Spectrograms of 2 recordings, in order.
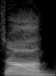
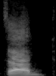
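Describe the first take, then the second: First: চাঁদ with a nasal vowel, a bit louder; nasalised vowel. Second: Said in the usual way. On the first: Shown as a demonstration. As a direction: push the vowel of চাঁদ through the nose. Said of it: "চাঁদ না, উচ্চারণ কি?". (চাঁদ জোর দিয়ে নাকি সুরে) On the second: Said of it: "চন্দ্রবিন্দু না দিলে উচ্চারণ হবে".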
